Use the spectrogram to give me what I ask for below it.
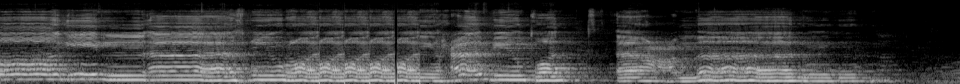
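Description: A CD stuck on one turn runs from 3.19 to 4.20 s. A scratch keeps sending the laser back one track at the same point on each rotation, so a loop of about 251 ms plays four times in a row, with a brief mute at every jump. The result is the rapid, evenly spaced stutter of a skipping disc, lasting roughly a second before playback moves on.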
